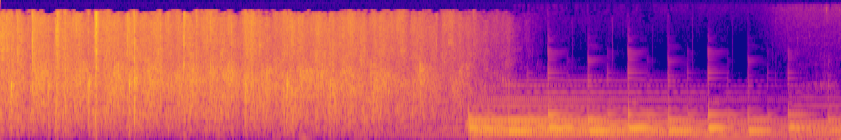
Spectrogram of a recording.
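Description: audience applause

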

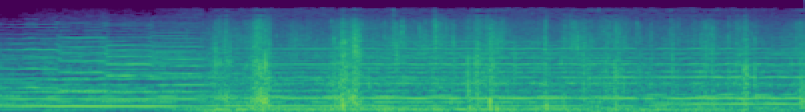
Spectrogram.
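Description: footsteps walking outdoors

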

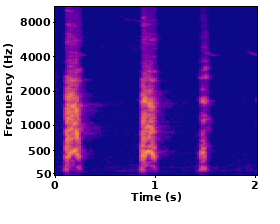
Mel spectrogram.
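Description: small dog barking

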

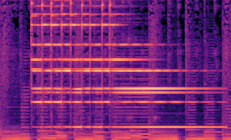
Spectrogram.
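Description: doorbell ringing

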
